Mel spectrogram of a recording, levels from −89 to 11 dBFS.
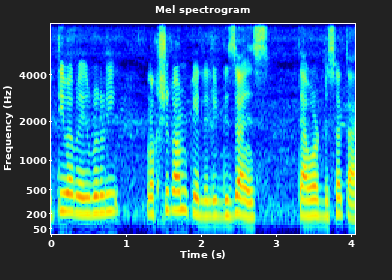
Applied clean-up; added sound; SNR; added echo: none; none; none; none.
